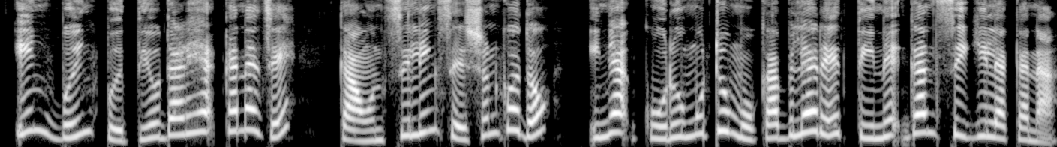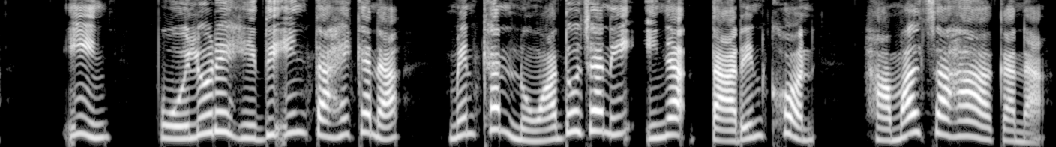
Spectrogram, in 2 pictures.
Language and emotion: Santali, surprised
